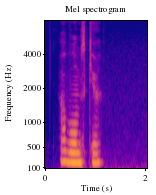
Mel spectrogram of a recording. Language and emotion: Russian, neutral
